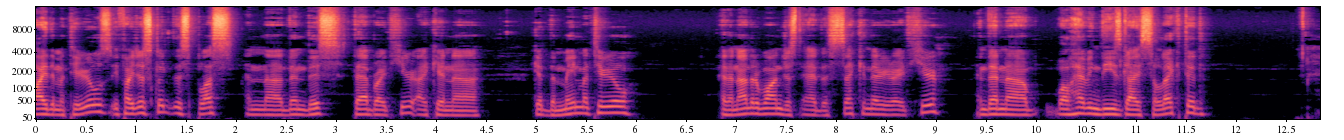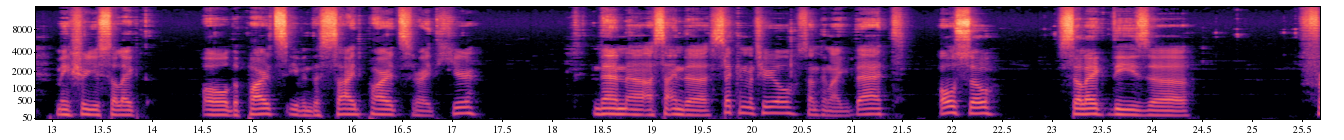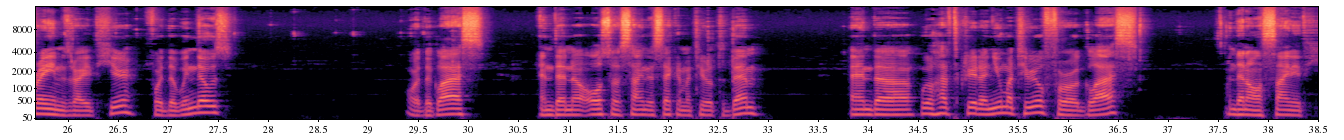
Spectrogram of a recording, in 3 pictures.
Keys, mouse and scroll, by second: 1.3-2.3 drag, 5.4 Tab, 6.1 Tab, 6.9-10.9 drag, 10.9 middle click, 12.7-17.8 right drag, 17.8-18.8 middle drag, 19.2-19.7 drag, 19.7 Tab, 19.8-20.1 drag, 20.9 Tab, 21.2 KP_1, 21.5 Tab, 21.7 Tab, 22.8-24.1 right drag, 24.3 z, 24.6 c, 29.7 z, 29.9 middle click, 31.4-33.3 drag, 32.4 Tab, 33.1 KP_1, 33.5 Tab, 34.6 click, 36.5 click, 36.6 s, 37.5 right click.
